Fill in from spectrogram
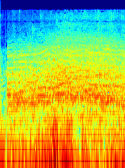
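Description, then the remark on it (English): A loud, sustained roar of a home crowd cheering at night for a team returning home after winning a final, a dense wash of many voices with shouts and whoops rising through it, holding steady for a few seconds with no one speaking. “just the reaction to that crowd tonight on your return home.”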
